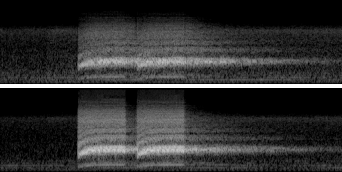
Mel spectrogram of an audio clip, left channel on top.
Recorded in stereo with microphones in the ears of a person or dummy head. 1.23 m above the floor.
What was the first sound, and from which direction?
An alarm, 75° right (ahead or behind).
